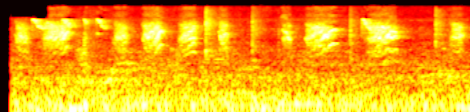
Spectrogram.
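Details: Kept canary singing in lively gacor style: rapid bursts of bright, trilled and buzzy phrases, repeated every few tenths of a second with brief gaps, over a faint low hum.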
